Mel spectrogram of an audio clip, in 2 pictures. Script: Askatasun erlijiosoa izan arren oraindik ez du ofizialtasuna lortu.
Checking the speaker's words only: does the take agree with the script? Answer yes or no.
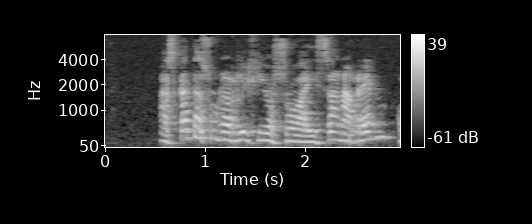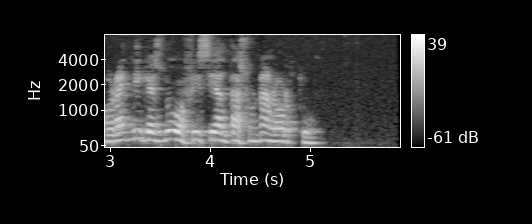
yes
